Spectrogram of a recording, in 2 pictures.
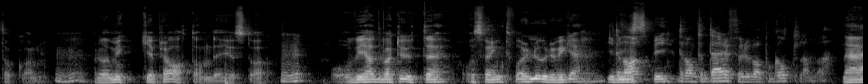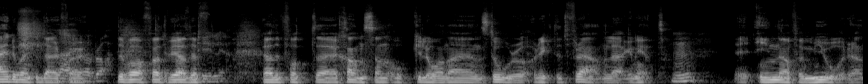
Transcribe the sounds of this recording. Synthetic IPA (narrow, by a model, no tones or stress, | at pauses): st̪ɔkʰhɔ̰lmɔd̪ɛvaɾmʏkːəpʰɾɑːt̪aɔ̰md̪ɛjɵ̰st̪̚d̪o̰ː | ɔvɪhad̪ːəvaʈːʉ̟ːt̪əɔsvɛŋt̪voːɾalɵɾvɪɡaɪlisbid̪ɛvaɾɪnt̪əd̪æɾfœɖɵvaɾpʰɔɡɔt̪la̰nd̪va̰nɛɪd̪ɛvaɾɪnt̪əd̪æɾfœɾd̪ɛvaɾfœɾat̪vɪhad̪ːəlvɪhad̪ːəfɔt̪ːɧansənɔkloːnaɛnst̪uːɾɔɾɪk̚t̪ɪt̪fɾɛːnlɛːɡənheːt̪ | ɪnːanfœːɾmjuːɾə̰n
